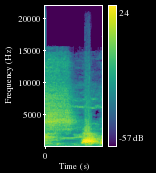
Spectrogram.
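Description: A voice imitates a dog in a Scooby-Doo style, giving two short, loud bark-like yelps close to the microphone.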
